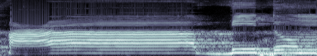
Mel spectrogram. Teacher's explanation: عین کو ایک الف کے برابر لمبا کریں گے۔ عابی، با کے نیچے زیر ہے اور زیر حرکات غیر مدہ میں سے ہے۔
